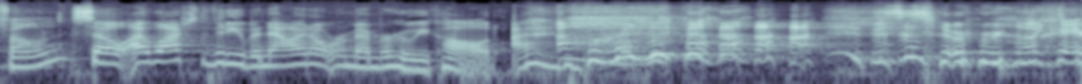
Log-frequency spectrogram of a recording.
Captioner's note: both laughing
